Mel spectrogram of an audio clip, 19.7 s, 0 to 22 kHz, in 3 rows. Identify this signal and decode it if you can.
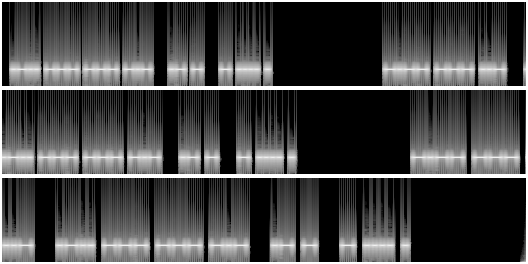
Morse code, heard as a keyed tone, about 31 wpm, 700 Hz. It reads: LOOK AT THE YOU LOOK AT THE YOU LOOK AT THE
